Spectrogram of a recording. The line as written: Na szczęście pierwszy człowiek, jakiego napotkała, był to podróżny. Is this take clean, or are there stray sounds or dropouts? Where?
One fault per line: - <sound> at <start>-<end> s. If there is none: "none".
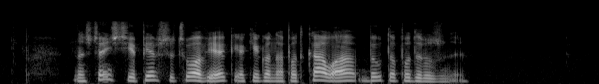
none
